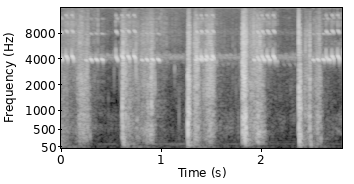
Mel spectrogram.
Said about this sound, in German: Der Bürgermeister kam mit großen Schritten über die Wiese und stellte sich genau vor das Plakat.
